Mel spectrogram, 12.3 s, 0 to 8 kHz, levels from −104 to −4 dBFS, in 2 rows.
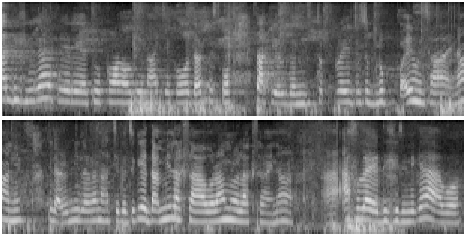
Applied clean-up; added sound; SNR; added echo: none; none; none; none.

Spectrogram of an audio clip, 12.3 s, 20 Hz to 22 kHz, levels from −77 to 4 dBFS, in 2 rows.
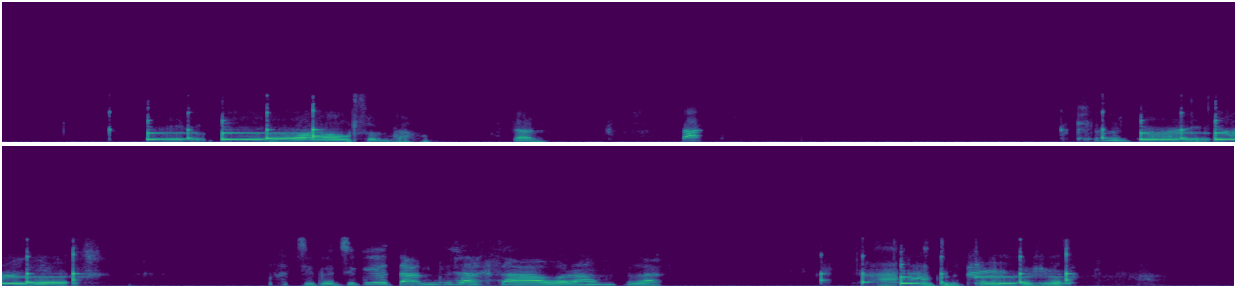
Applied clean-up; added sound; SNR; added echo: neural diffusion model UNIVERSE++.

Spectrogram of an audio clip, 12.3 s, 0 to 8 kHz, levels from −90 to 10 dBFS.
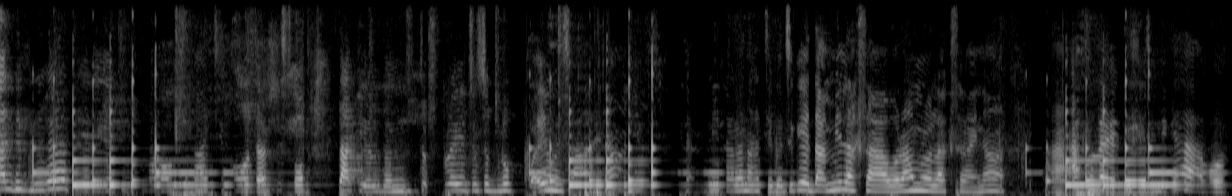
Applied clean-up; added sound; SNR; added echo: neural mask model RNNoise.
